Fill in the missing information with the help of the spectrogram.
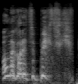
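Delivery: high, loud sudden gasp of realisation; shocked realisation. Real, not acted. Builder realising she broke her own rule, loud shocked. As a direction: catch yourself out mid-sentence. Spots a banned base-game mirror.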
